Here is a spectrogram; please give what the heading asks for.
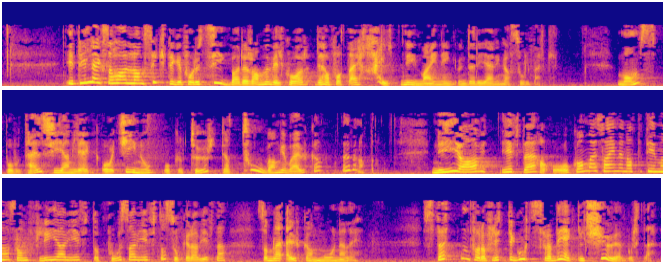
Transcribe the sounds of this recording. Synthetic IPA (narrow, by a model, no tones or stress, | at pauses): ʔɪt̪ʰɪlɛɡsɔhɑɾlɑŋsɪkt̪ɪɡəfɔɾʉt̪siːɡ̚bɑːɾəɾɑməʋɪlkʰoːɾd̪eːhɑɾfɔt̪ːæɪhæɪlt̪nyːmæɪnɪŋʉnd̪əɾɛjeːɾɪ̰ŋɑ̰sṵːlbæ̰ɾɡ̥ | mɔmspʰoːhʊt̪ʰɛlʃyːɑnlɛɡoːçiːnʊʔoːkʰʉlt̪ʰʉːɾd̪̥ɛːhɑt̪ʰuːɡɑŋəɾʋɔɑʉkɑ | øːʋəɳɑ̰t̪ʰːɑ̥ | nyːəɑːʋjɪft̪əɾhɑ̰ʔoːʋəkʰɔmːəsæɪnənɑt̪ːət̪ʰiːmɑsɔmflyːɑːʋjɪft̪ɔpʰuːsɑːʋjɪft̪ɔsʊkːəɾɑːʋjɪft̪ə | sɔmblæɪʔɑʉkɑmoːnɑlɪ̰ | st̪œt̪n̩fɔɾoflʏt̪ːəɡʊt̪sfɾɑːʋeːɡ̚t̪ʰɪlʃø̰ːbʊ̰ɾt̪ʰə̰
